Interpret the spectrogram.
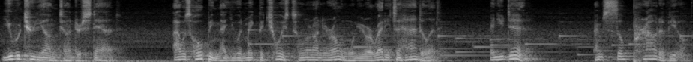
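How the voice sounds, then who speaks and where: A man playing the kindly, proud spirit of a grandfather in a visual novel, gentle and earnest. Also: lowish voice, big pitch swings, brisk, soft background music. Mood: proud, tender. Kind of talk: visual novel character dialogue.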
